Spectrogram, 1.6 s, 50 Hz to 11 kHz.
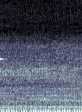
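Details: Bajaj CT100 single that stalled once hot, after new CDI, cleaned carb and added fuel filter: quick even putter at steady idle, no stumbling or dying; normal idle.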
